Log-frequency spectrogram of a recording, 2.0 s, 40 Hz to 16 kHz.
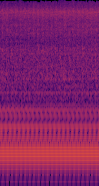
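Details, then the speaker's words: Vintage Realistic STA-235 stereo receiver driven hard into a speaker while RMS output is checked on an oscilloscope (about 16–24.5 V RMS): a steady low tone turns buzzy and harsh, amplifier hard-clipping distortion. "if we turn it down a bit you can hear the speaker is overpowered right about right that's sheesh you can really hard clip this thing"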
